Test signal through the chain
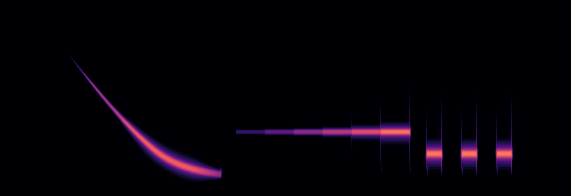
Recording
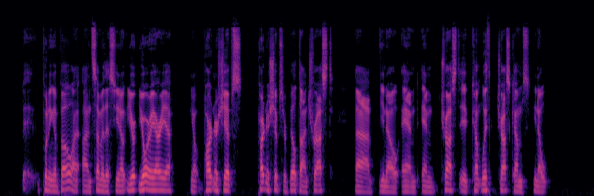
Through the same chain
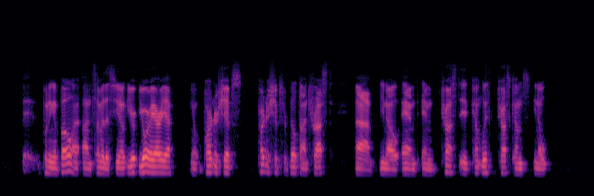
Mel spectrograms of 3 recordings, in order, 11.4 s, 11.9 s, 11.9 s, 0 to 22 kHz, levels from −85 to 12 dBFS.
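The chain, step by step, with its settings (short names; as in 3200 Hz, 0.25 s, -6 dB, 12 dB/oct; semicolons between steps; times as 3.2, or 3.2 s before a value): mistuned SSB +360 Hz 180–3200 Hz; harmonic-percussive split percussive -15 dB; gain +8 dB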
